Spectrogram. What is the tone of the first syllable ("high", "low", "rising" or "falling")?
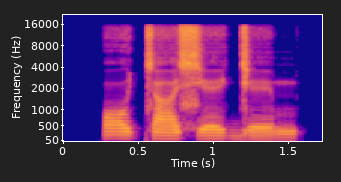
low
